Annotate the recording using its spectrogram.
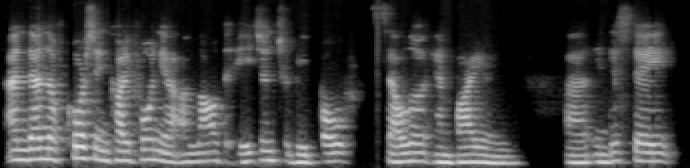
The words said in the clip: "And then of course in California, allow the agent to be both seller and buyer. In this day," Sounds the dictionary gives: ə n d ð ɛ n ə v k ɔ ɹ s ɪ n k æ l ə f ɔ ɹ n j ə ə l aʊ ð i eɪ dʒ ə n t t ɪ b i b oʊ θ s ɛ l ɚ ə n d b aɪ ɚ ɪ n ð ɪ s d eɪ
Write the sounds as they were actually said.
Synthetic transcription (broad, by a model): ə n ð ɛ n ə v k ɔ ɹ s ɪ n k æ l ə f ɔ ɹ n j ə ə l aʊ ð i eɪ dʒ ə n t t ɪ b i b oʊ θ s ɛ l ɚ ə n b aɪ ɚ ɪ n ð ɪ s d eɪ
